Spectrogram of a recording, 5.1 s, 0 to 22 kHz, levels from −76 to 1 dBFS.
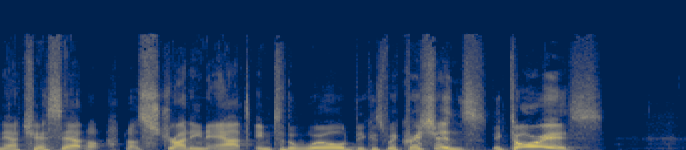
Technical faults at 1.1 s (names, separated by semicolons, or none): none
